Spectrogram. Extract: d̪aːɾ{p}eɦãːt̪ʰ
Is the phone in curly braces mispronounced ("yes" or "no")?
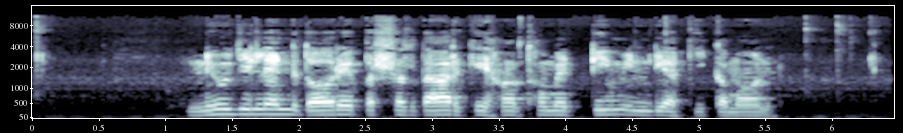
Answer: yes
